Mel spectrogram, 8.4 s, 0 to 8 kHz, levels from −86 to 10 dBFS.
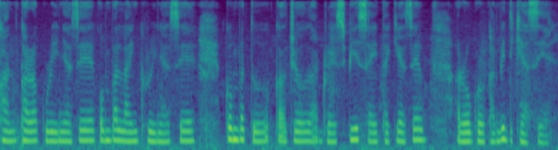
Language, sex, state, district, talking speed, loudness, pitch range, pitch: Nagamese, female, Nagaland, Kohima, 170 wpm, -16 LUFS, 180-200 Hz, 185 Hz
